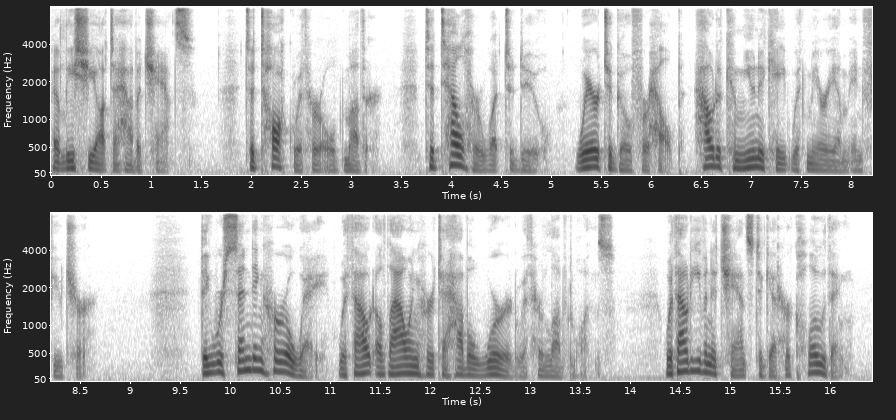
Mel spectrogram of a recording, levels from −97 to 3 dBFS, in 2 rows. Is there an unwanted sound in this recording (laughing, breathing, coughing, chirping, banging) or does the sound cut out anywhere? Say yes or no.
no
